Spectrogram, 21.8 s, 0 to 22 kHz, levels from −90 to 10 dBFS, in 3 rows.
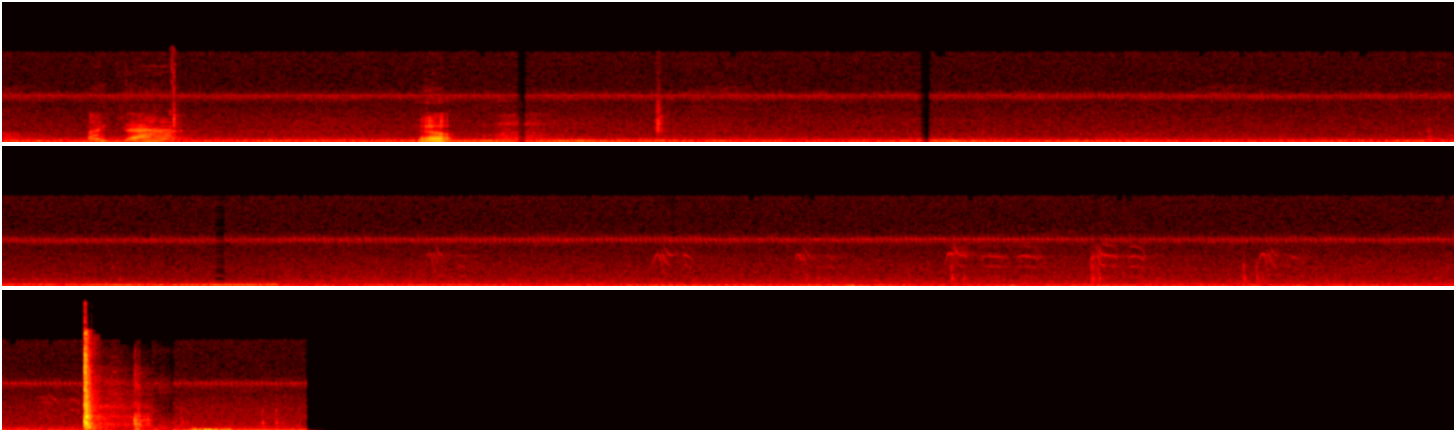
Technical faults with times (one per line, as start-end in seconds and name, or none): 2.57-2.63 short concealed packet loss
4.59-4.65 short concealed packet loss
8.33-8.39 short concealed packet loss
10.61-10.64 short concealed packet loss
12.72-12.75 short concealed packet loss
15.29-15.39 burst of packet loss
